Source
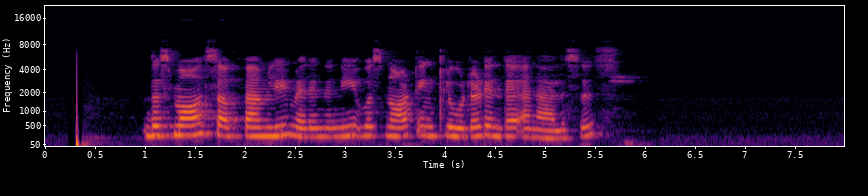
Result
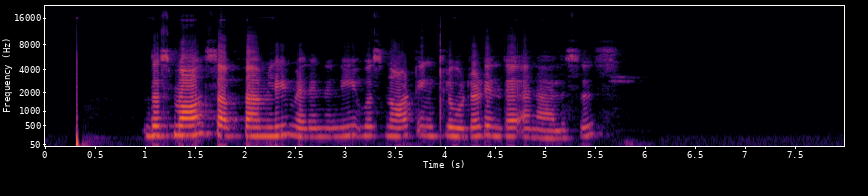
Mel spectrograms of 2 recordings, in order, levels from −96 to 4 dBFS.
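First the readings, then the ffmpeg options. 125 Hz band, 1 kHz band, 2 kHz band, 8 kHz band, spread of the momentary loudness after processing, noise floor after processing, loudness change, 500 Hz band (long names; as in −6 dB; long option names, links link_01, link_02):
−5.0 dB, −4.0 dB, −2.5 dB, can't be measured, 14 LU, −84 dBFS, −4.5 dB, −6.5 dB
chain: -af "crystalizer=i=2.5:c=0,aeval=exprs='0.15*(cos(1*acos(clip(val(0)/0.15,-1,1)))-cos(1*PI/2))+0.0335*(cos(3*acos(clip(val(0)/0.15,-1,1)))-cos(3*PI/2))':channel_layout=same"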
